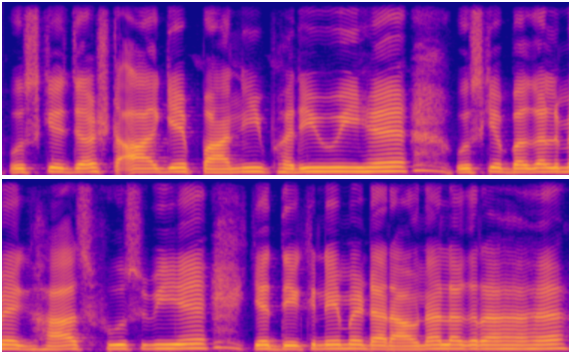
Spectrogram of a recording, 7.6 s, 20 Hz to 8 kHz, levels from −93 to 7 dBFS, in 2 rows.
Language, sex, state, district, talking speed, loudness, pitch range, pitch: Hindi, male, Bihar, Katihar, 160 wpm, -13 LUFS, 170-185 Hz, 180 Hz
